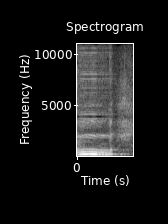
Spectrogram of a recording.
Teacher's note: You tell the child that your tongue should not touch the top of the palate, because when you say the sound n, you're touching the palate. The tongue is touching the root of just behind the 2 front teeth.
